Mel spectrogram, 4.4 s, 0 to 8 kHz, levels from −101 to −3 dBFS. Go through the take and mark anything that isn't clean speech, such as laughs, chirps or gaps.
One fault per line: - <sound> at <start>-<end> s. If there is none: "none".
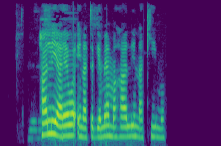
none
